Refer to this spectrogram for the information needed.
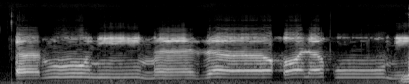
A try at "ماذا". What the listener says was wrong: Madza za tu dua harakat saja. Kalau kita panjang contoh madza itu dah lebih daripada dua. Dia dua ni dia senang madza. Sekali sebutan. Madza khalaqu. Itu dua. Madza.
